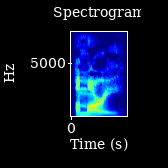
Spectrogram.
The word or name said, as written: amari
